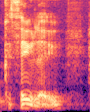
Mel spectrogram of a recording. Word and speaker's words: Cthulhu: If you hadn't known it's called Cthulhu, how would you pronounce that? – Kufu.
